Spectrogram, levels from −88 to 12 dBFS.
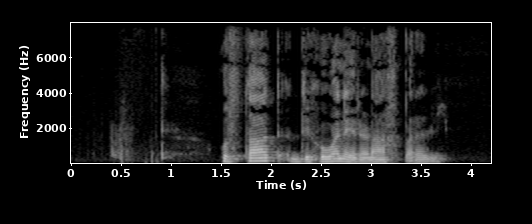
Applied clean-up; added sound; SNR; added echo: none; none; none; none.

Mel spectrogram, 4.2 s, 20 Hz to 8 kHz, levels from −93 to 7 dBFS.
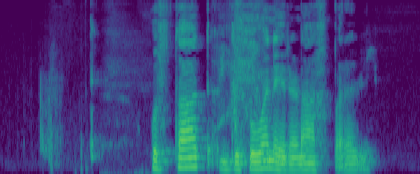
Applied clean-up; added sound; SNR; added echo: none; Sneeze; 16 dB; none.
